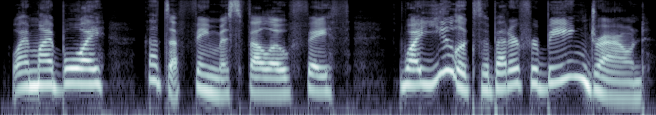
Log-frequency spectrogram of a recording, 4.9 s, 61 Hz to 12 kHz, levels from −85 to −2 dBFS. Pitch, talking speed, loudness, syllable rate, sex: 225 Hz, 170 wpm, -17 LUFS, 4.9 syllables/s, female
